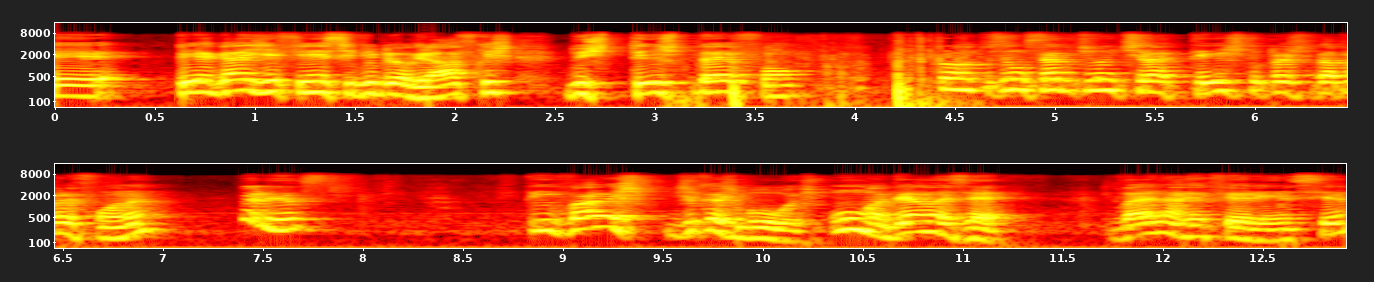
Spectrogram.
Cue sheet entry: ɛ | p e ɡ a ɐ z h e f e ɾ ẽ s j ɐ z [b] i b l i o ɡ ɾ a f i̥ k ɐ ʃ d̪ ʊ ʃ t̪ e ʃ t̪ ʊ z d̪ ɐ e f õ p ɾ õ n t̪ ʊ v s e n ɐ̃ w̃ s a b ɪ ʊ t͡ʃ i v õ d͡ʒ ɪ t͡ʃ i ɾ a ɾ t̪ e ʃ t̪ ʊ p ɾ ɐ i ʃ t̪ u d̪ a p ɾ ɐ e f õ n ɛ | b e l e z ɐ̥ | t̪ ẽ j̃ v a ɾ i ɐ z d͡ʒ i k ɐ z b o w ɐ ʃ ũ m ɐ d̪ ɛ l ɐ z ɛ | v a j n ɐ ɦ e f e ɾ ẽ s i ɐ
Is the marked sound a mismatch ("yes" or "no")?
no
